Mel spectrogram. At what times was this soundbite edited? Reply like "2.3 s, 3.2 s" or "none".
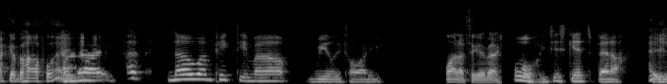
3.0 s, 5.0 s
